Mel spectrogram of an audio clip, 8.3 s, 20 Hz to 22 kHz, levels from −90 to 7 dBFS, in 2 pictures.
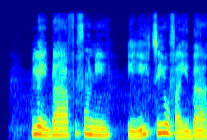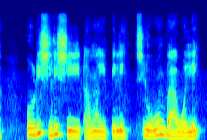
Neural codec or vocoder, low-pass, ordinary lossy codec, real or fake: codec, 44.1 kHz, 7.8 kbps, Pupu-Codec; 14.4 kHz; AAC, 48 kbps; fake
